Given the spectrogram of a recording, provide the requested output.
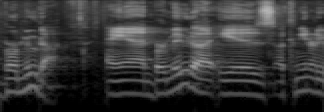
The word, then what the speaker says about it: Bermuda: I realize that for those of you watching that may not be from around here, a lot of people see that and think, oh, it's Bermuda. But no, it's pronounced Bermuda.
